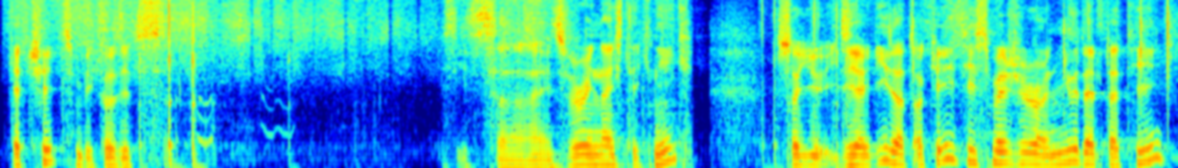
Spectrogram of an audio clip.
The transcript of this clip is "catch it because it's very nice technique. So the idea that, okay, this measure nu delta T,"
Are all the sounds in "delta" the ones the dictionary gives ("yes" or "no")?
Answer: yes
